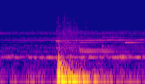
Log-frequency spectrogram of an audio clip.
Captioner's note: thud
